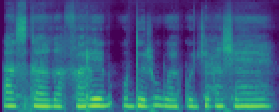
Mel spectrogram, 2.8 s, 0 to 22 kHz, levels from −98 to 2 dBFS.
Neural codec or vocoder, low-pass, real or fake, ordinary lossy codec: codec, 44.1 kHz, 2.6 kbps, SNAC; none; fake; none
